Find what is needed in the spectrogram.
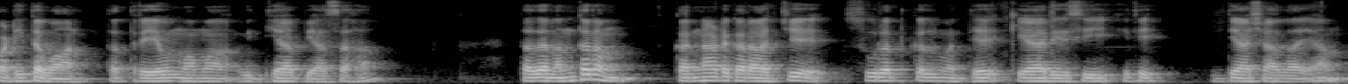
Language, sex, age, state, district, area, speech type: Sanskrit, male, 45-60, Andhra Pradesh, Kurnool, rural, spontaneous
